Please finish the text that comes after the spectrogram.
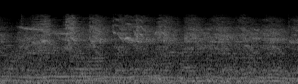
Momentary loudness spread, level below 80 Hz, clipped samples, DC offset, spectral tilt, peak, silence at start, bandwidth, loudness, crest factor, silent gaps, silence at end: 3 LU; -50 dBFS; under 0.1%; under 0.1%; -2.5 dB/octave; -18 dBFS; 0 s; 11.5 kHz; -32 LUFS; 16 dB; none; 0 s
